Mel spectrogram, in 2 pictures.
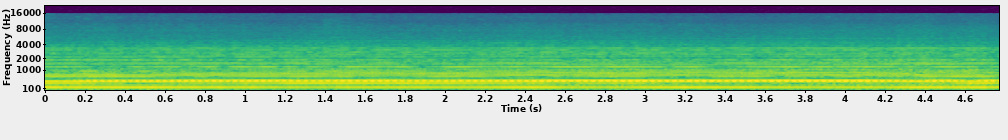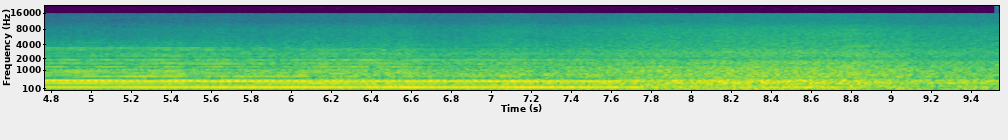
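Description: A string quartet plays a sustained chord in a reverberant hall.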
